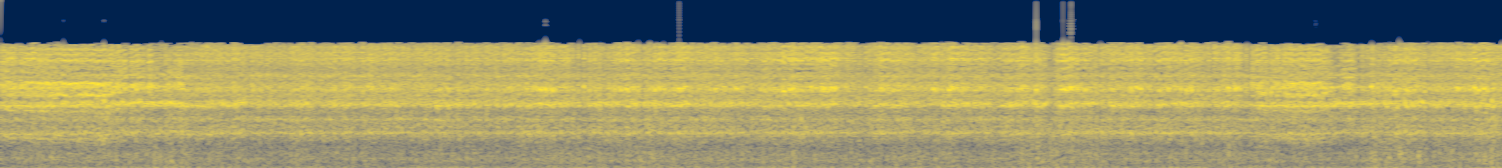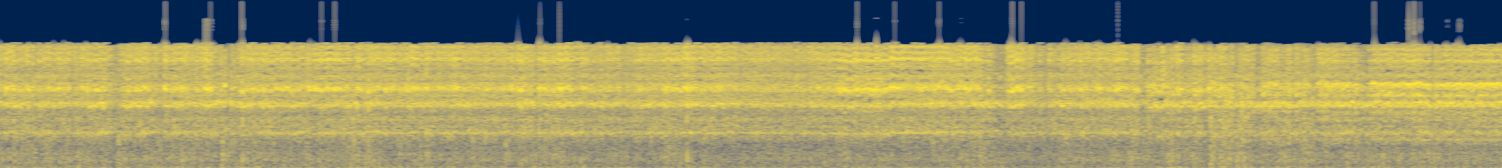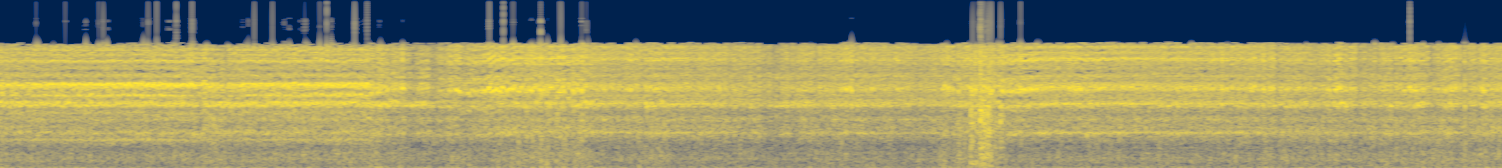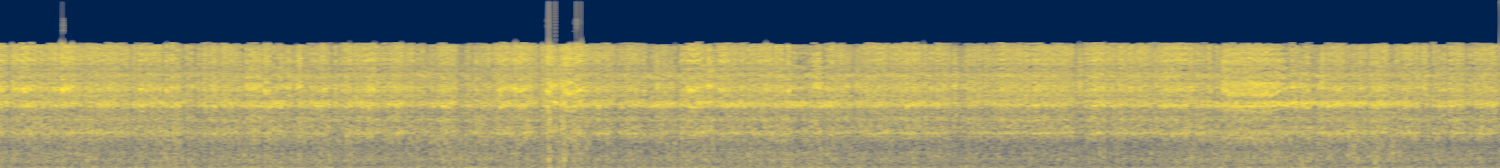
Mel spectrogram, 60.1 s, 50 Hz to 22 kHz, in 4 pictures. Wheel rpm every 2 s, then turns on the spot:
220, 230, 230, 240, 230, 230, 220, 230, 230, 230, 240, 230, 230, 220, 210, 210, 210, 220, 230, 230, 230, 230, 230, 240, 230, 230, 230, 230, 230, 230.
none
